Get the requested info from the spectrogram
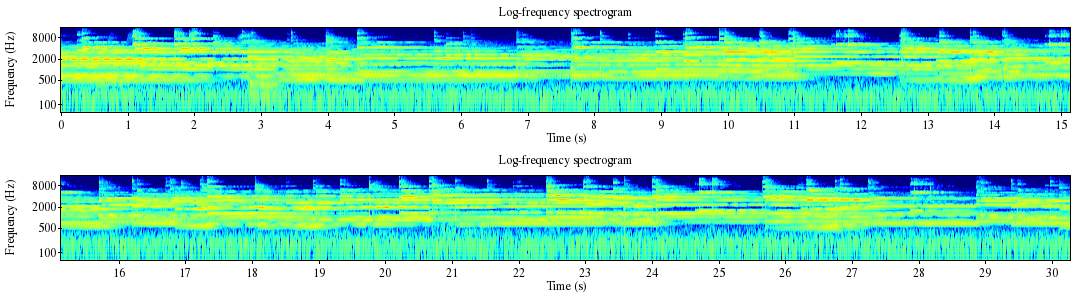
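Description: A handbell choir playing a piece of music. The bells are struck one after another and in chords, and each note rings on and overlaps the next.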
